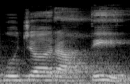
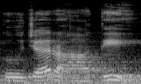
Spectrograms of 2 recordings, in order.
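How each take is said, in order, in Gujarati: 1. 'ja' અવાજ પૂરો બોલાય છે, એના સ્વર સાથે. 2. 'ja' અવાજ પૂરો બોલાય છે, એના સ્વર સાથે.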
